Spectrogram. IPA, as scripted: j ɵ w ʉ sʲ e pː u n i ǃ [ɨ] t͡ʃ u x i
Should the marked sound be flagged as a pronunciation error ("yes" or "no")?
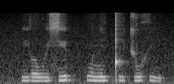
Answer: yes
